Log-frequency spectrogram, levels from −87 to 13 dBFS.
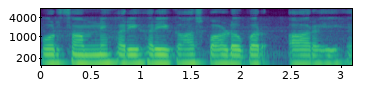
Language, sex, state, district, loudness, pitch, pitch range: Hindi, male, Uttar Pradesh, Saharanpur, -16 LUFS, 130 Hz, 125-130 Hz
